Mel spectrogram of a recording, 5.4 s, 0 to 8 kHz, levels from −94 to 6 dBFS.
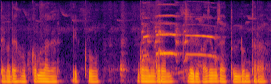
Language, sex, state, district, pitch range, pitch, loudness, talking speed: Chakma, male, Tripura, Unakoti, 95-105 Hz, 95 Hz, -17 LUFS, 130 wpm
